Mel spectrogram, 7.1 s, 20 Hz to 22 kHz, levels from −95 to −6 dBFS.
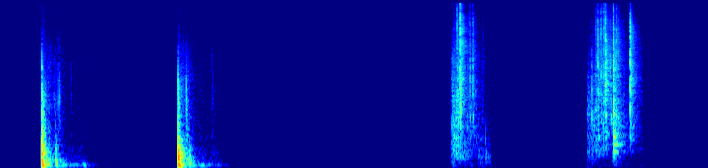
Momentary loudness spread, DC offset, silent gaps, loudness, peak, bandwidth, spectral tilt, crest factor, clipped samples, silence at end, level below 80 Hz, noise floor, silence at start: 18 LU; under 0.1%; 0.98-1.77 s, 2.28-4.51 s, 4.91-5.87 s; -41 LUFS; -14 dBFS; over 20 kHz; -5.5 dB/octave; 32 dB; under 0.1%; 0.7 s; -62 dBFS; -56 dBFS; 0.4 s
